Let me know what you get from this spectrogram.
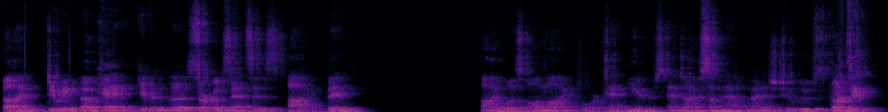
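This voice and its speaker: Guy playing a polite worried male ai in a sad audio drama, talks real slow and careful, sounds far off from the mic. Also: on the low side, lively intonation. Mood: stunned, subdued. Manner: measured, formal, articulate, hesitant. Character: anxious, polite, humanlike male artificial intelligence awakened after decades. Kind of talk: emotional audio roleplay drama. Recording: echoey, distant-sounding room.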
